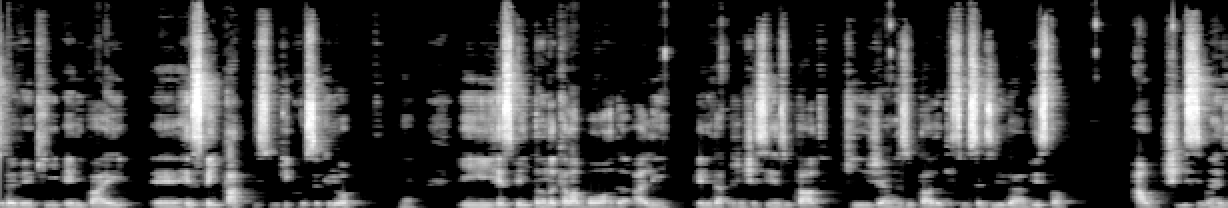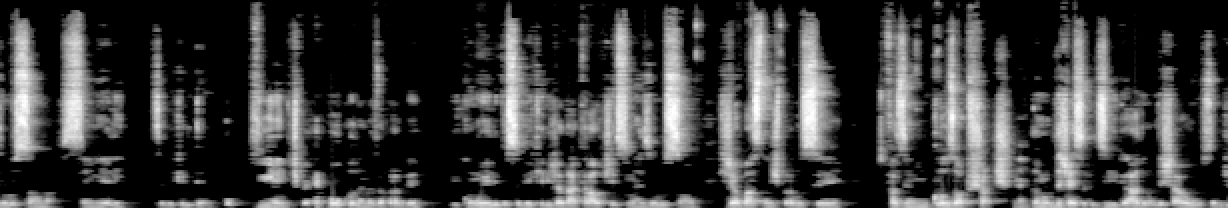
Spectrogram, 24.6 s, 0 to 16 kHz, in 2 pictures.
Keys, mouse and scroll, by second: 0.3-1.7 scroll down 1, 3.9-4.8 scroll up 1, 4.8 scroll down 1, 5.1-6.5 middle drag, 6.5-6.9 scroll up 1, 6.9 scroll down 1, 7.1-10.0 middle drag, 10.0 click, 10.4-10.9 middle drag, 10.9-11.2 scroll up 3, 11.2-13.1 middle drag, 13.1 click, 16.6 click, 17.6-18.5 scroll down 3, 18.5-18.9 scroll up 2, 18.9 middle click, 19.3-19.7 scroll down 3, 19.7-22.8 middle drag, 22.8 click, 23.5-24.5 scroll up 3.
